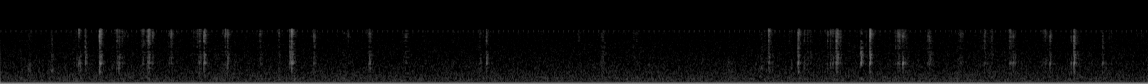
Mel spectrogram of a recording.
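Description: Wild hedgehog eating inside a plastic feeding box: irregular sharp clicks and crunches in two runs, one about a second in and another from about eight seconds, over a steady hiss.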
